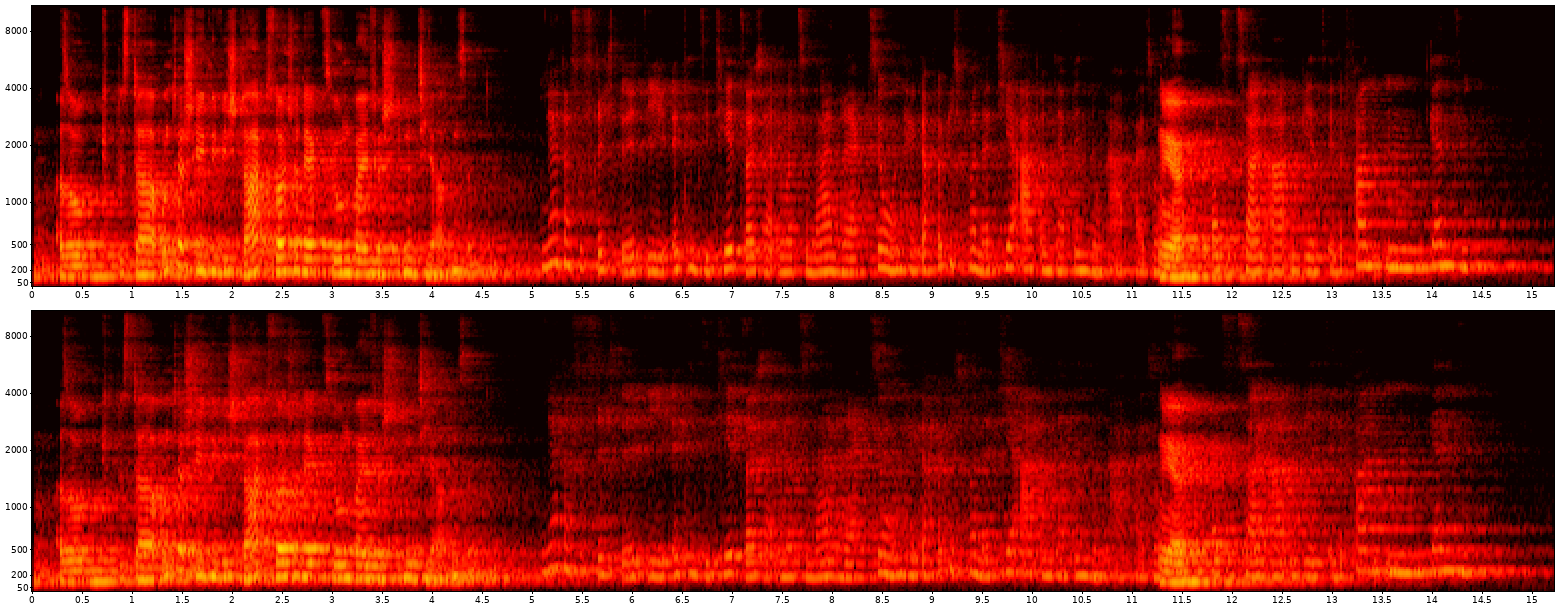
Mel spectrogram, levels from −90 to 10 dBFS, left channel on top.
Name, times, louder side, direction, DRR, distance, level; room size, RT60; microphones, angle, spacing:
voice 1, 0.2-0.5 0.8-4.5 11.3-11.6, left 1 dB, 30° left, 5 dB, 0.9 m, -29 dB
voice 2, 5.1-11.3 11.8-14.4, left 2 dB, 50° left, 4 dB, 0.6 m, -38 dB
13.5 x 10.5 x 5.5 m, 2.8 s
head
